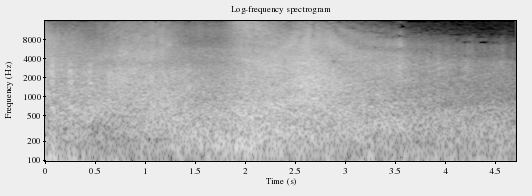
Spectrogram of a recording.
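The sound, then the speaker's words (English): A jet engine sound effect roars steadily for several seconds, a dense, loud rushing noise that swells briefly in the middle before settling back. No voices are heard. “I think I got some jet sound effects I can layer in for that.”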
